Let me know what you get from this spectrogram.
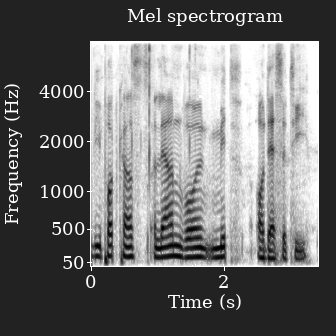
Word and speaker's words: Audacity: Genau, man spricht es richtig Audacity aus.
